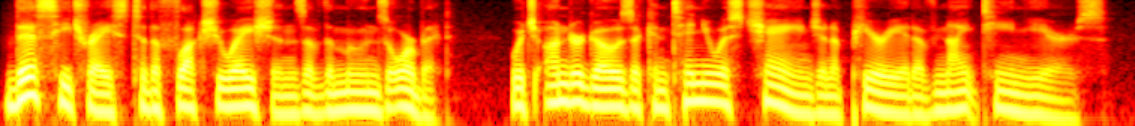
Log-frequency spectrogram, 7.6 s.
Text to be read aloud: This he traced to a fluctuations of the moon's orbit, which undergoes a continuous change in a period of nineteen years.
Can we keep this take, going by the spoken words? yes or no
no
